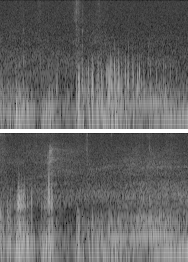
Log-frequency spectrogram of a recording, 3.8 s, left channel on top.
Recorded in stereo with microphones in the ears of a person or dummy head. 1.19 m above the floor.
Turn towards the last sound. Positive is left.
No sound to turn to.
